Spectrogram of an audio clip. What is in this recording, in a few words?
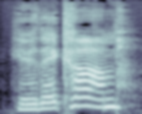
incoming, teengirl survivor voice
